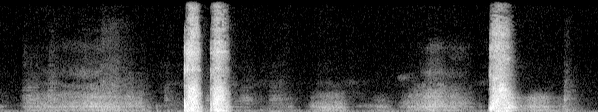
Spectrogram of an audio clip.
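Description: Three sharp sneezes, two in quick succession, with sniffing and breathing between, a rapid sneezing fit from allergy.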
